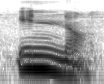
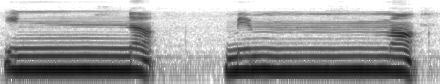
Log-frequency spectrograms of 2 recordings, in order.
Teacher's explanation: اِنَّا مما، ٹھیک ہے، ان دونوں میں غنّہ ہوگا، یعنی کہ آواز کو تھوڑی دیر ناک میں ٹھہرا کر گنگنی آواز میں اس کو پڑھیں گے ، اس کو غنّہ کہیں گے۔ اسی طرح سے قاعدہ نمبر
